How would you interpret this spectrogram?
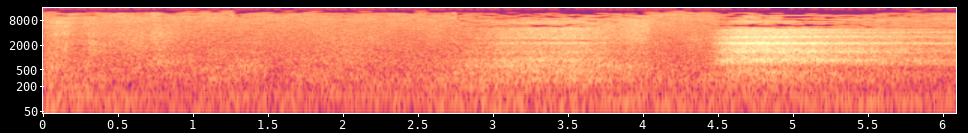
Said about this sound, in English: Just follow the air as it goes into your body and as it goes out. Breathing in through your nose and then out through your mouth. Breathing naturally, smoothly, easily, slowly.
